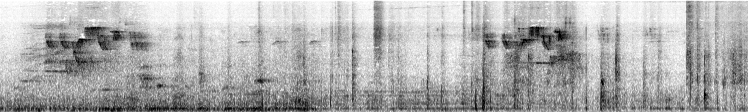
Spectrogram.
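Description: Small birds chirping outdoors in two short bursts of quick, high notes, about a second in and again around eight seconds, over faint background noise with a few light clicks.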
